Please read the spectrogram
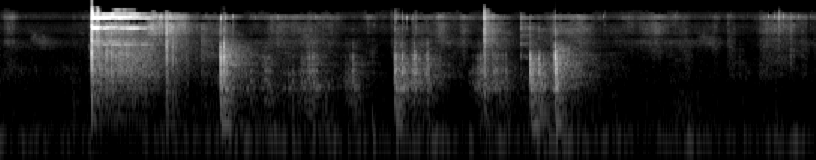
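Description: Hands working crochet: a sharp click with a brief high ringing about a second in, then several short rustles and scrapes of the hook and yarn.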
